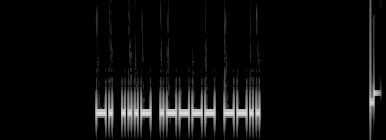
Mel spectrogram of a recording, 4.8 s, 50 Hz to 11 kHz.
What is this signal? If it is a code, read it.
Morse code, heard as a keyed tone, about 30 wpm, 700 Hz. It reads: NV1Z
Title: USA Call Signs - 4 Characters - 3x Character Spacing - 30wpm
